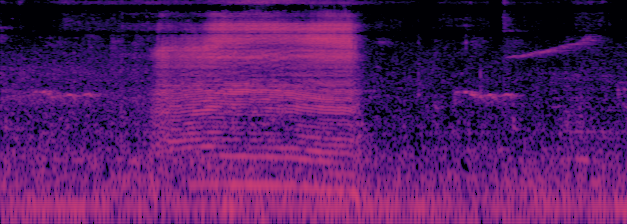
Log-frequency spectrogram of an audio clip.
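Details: A fat Rottweiler, asleep and snoring very loudly, gives one long, rumbling snore that rasps and fades over two seconds.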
